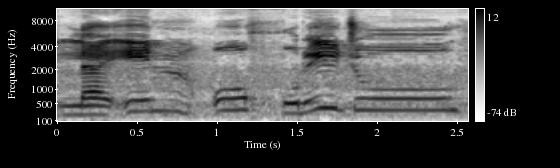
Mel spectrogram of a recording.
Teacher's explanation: جو پہ وہ مدہ ہے، وہ مدہ کو ایک الف دو حرکات کے برابر لمبا کر کے پڑھنا ہے۔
